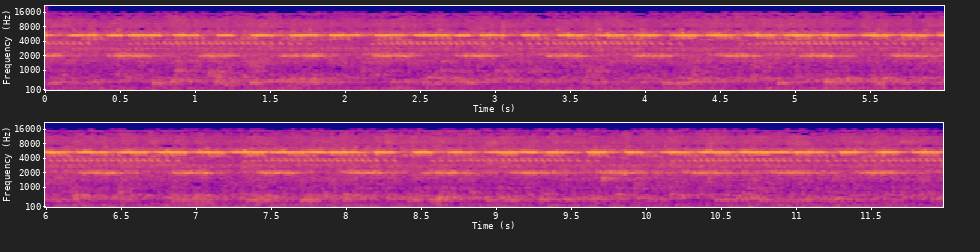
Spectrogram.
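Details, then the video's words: Cricket chirping, a recording offered to drive away rats, lull listeners to sleep and train songbirds; several overlapping high, pulsed chirp trains run steadily throughout, one sharp upper band clearly dominant over softer lower ones. "Suara jangkik pengusir tikus pengantar tidur"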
